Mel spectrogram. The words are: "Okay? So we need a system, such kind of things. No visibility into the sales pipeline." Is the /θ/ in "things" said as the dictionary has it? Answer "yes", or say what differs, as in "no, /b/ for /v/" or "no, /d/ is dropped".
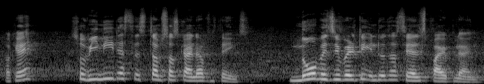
no, /t/ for /θ/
